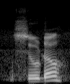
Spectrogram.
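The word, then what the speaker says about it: pseudo: खतरनाक सा नाम है, सूडो, इसमें P साइलेंट है, तो सूडो पोडियो स्पोर्स।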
